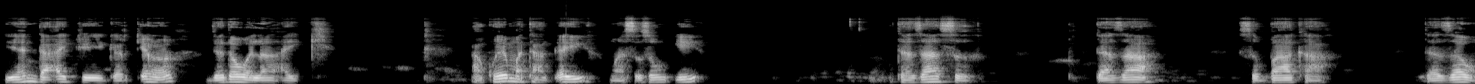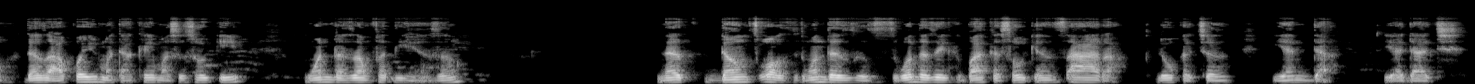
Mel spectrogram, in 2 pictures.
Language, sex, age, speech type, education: Hausa, male, 15-29, spontaneous, tertiary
